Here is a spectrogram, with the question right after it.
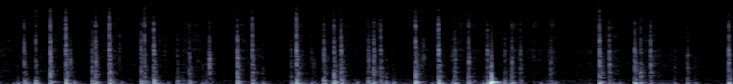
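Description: A small, hollow cardboard Elastigirl Funko Pop box with a plastic window is held up to the mic and tapped and knocked with fingertips and nails. The result is a quick, irregular run of short, dry taps with hollow, low thuds and light clicky edges, with one stronger knock just past the midpoint.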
